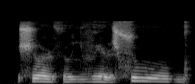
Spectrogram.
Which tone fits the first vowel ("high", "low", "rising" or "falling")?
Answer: falling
